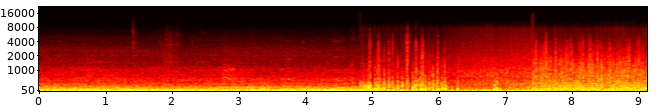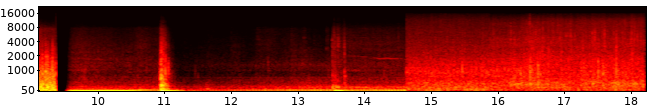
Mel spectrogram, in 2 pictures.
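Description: A pickup truck driving on a gravel road: a steady low rumble of engine and tyres with a crackle of gravel, through the first nine seconds. After a sudden cut it runs on from inside the cab, with one sharp knock about eleven seconds in, quieter after that, and a broad hiss near the end.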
